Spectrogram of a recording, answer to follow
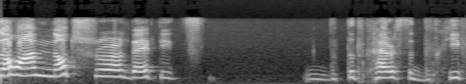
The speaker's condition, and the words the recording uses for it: Stuttering. I mean, it depends on my ability in it and on my processing time.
